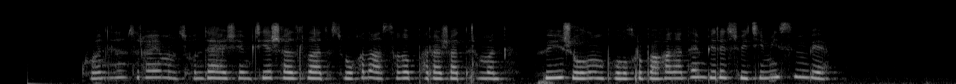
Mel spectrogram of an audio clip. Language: Kazakh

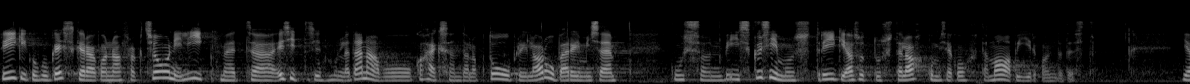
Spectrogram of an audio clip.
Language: Estonian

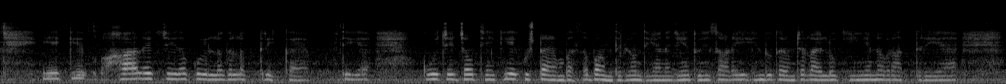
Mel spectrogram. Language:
Dogri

